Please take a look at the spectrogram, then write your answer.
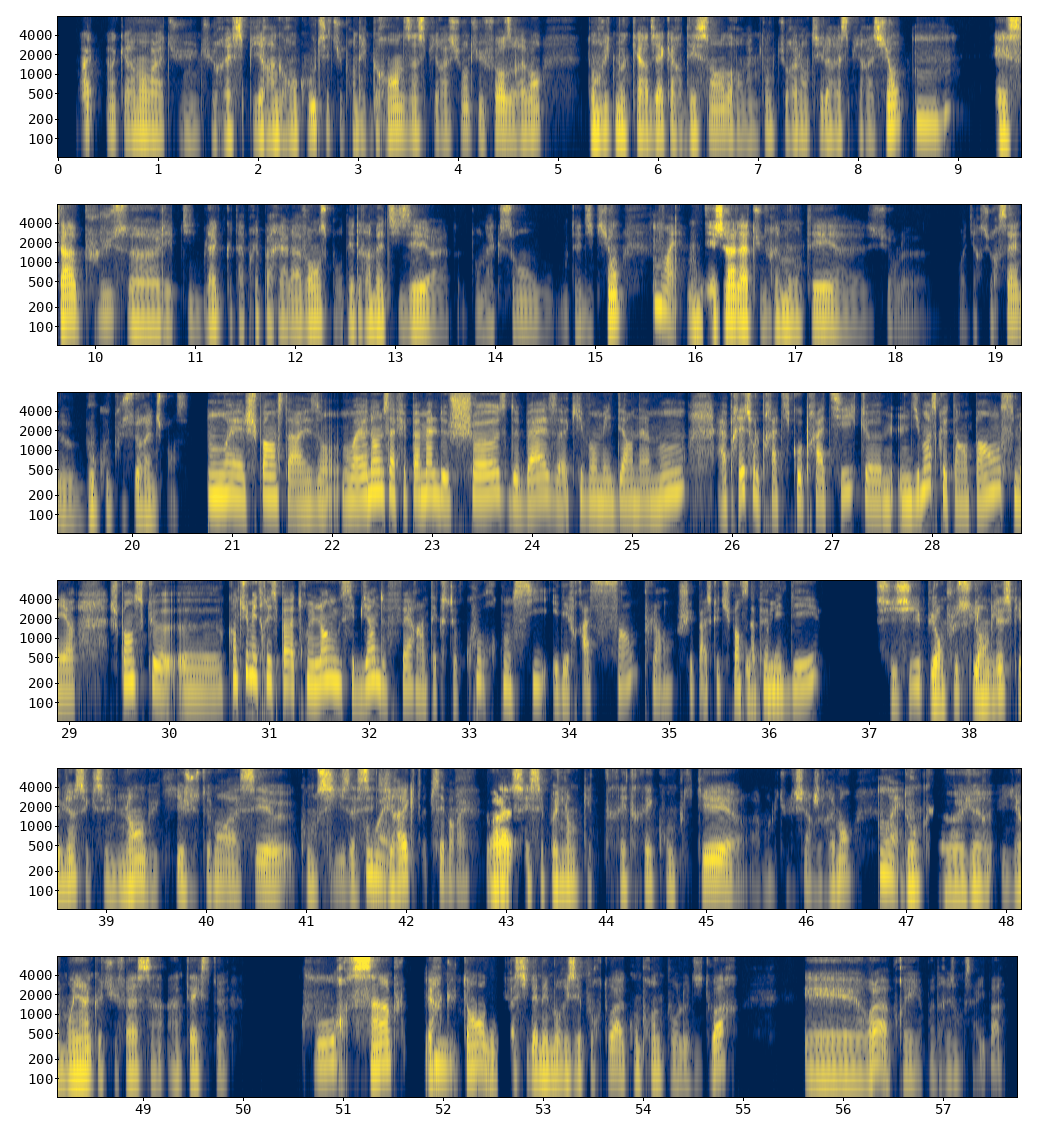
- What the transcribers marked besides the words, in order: stressed: "langue"
- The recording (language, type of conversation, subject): French, advice, Comment décririez-vous votre anxiété avant de prendre la parole en public ?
